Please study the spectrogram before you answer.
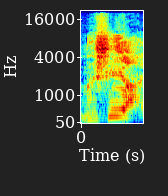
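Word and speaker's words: משיח: In Hebrew the word "Messiah," pronounced in Modern Hebrew as "Mash-iach," meaning someone anointed, someone who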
